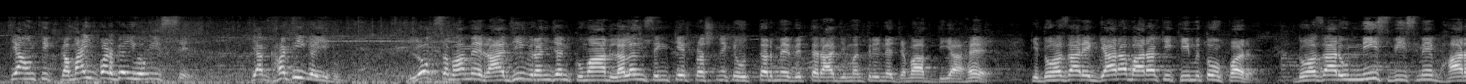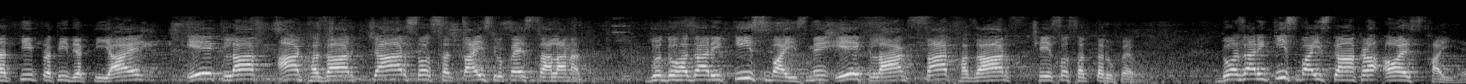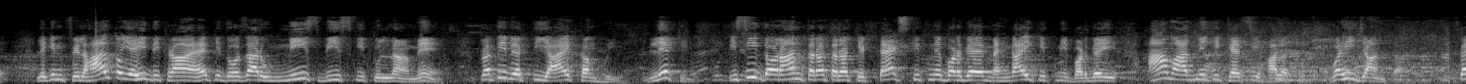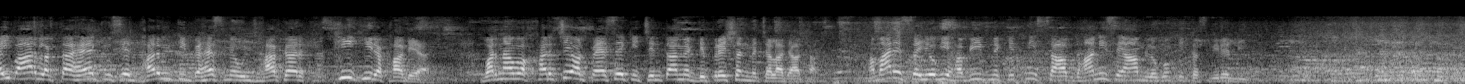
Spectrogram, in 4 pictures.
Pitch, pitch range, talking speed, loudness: 205 Hz, 185-230 Hz, 155 wpm, -15 LUFS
